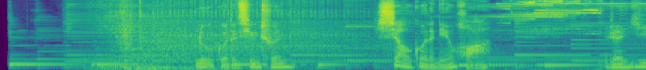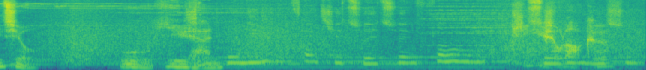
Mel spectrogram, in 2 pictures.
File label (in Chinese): 男, 电台片花; 主播有话说片花2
